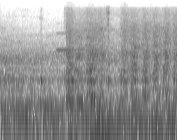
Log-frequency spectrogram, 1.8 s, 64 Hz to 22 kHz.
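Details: 2013 Kia Cerato YD 1.8 automatic: starter cranks the engine at a steady rhythm but it never catches; scan tool reported relays working but no fuel, traced to a failed fuel pump relay; crank no-start.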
